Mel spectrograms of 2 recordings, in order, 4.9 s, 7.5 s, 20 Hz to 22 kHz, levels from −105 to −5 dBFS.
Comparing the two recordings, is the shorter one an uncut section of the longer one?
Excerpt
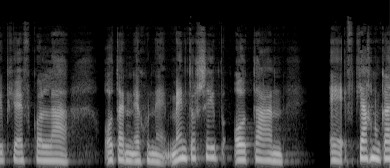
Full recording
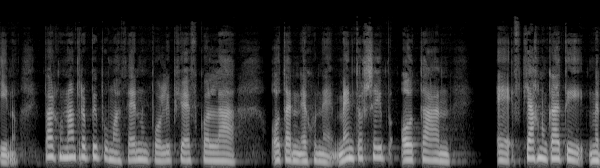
yes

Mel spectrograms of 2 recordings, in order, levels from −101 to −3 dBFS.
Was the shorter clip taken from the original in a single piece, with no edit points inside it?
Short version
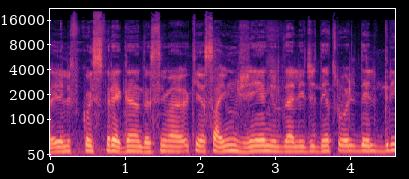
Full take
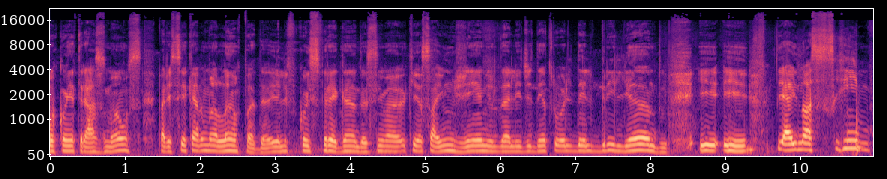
yes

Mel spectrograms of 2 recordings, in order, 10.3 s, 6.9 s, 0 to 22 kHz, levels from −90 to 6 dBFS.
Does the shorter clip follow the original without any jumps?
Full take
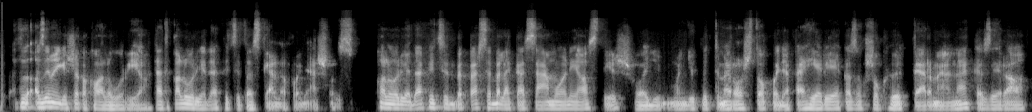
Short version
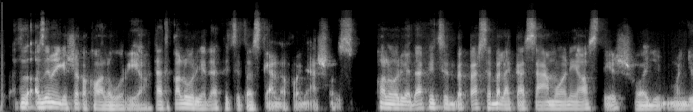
yes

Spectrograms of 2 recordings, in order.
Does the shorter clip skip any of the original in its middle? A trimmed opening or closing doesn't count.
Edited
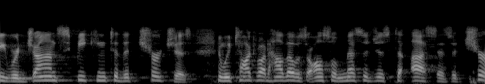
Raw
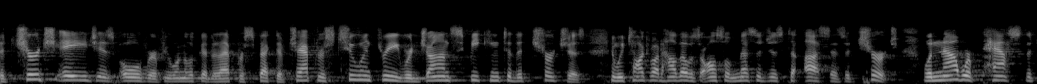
no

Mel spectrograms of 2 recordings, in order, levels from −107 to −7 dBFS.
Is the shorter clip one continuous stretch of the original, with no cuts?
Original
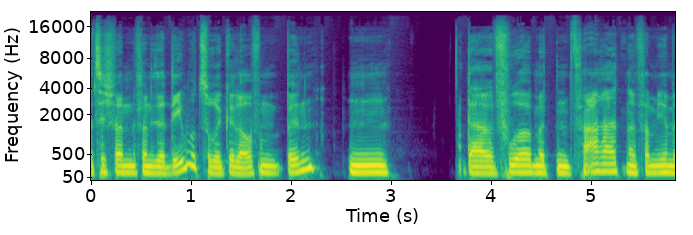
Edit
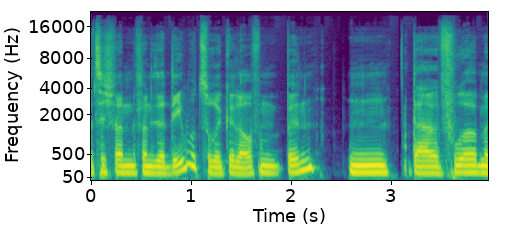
no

